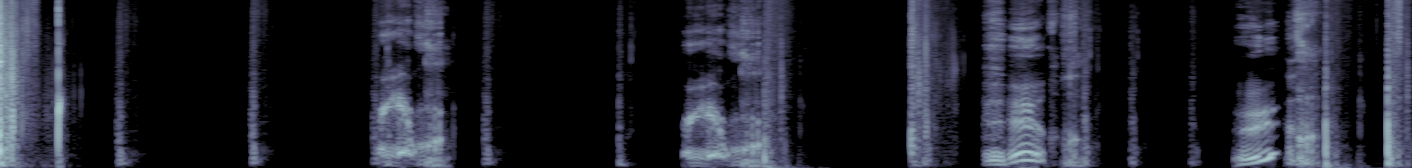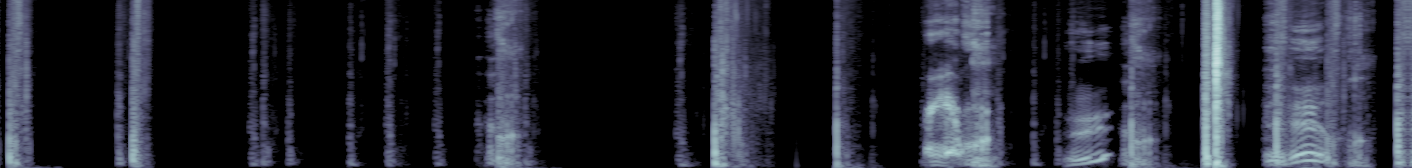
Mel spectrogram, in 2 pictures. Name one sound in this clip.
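A pickaxe chips and knocks at stone blocks in sharp, short taps.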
